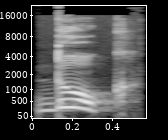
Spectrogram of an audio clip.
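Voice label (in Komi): "дук", Komi, female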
